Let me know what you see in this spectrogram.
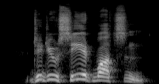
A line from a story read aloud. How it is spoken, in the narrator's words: he shouted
